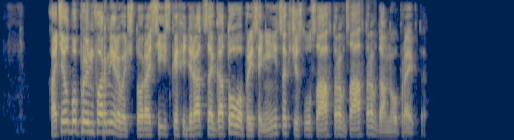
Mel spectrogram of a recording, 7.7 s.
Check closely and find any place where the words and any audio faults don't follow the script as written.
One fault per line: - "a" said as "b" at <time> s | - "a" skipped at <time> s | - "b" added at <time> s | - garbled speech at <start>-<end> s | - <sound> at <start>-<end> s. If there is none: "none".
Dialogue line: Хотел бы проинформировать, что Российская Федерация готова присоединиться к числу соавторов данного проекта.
- "соавторов" added at 5.2 s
